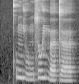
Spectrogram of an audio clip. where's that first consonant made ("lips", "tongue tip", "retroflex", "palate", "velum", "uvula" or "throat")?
velum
